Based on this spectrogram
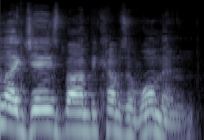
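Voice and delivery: usual speaking voice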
